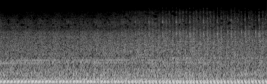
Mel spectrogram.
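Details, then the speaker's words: 1969 Minneapolis Moline U302 tractor after a full rebuild of a previously stuck engine, first start after points work: low, even thumping idle with steady firing pulses, no knocks or misses; running normally. "finally got her to fire up. So this is what she sounds like. Good."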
